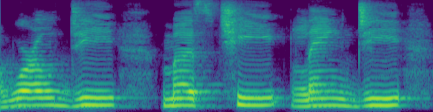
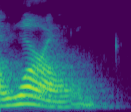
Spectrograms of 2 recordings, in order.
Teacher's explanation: eu fechei, eu formei o meu D, mas eu nem emiti aquele golpezinho de ar · Shown in: second take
